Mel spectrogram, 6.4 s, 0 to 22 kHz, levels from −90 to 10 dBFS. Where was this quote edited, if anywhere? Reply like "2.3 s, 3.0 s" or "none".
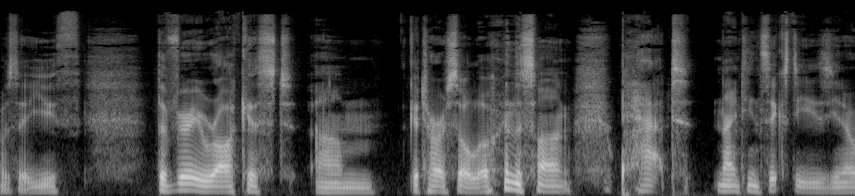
4.6 s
